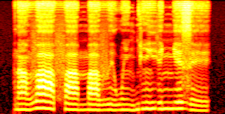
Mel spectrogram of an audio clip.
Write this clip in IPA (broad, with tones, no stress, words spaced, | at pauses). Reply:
ɾã˨vaː˦˨faː˨ma˨ vɪ˨wĩ˨ɡĩ˦ jɪ˦ɲe˦ze˨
